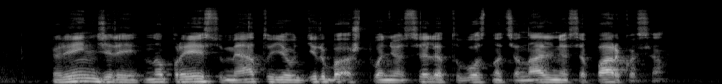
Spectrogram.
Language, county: Lithuanian, Kaunas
